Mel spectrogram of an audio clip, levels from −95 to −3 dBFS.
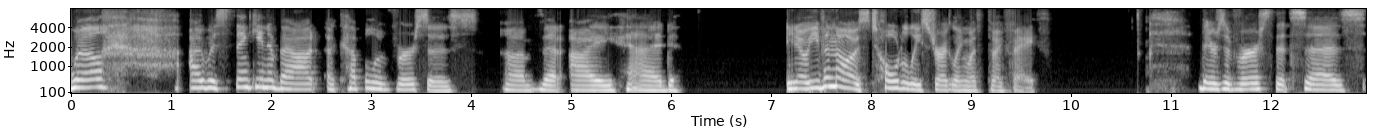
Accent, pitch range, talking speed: American, 165-215 Hz, 135 wpm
